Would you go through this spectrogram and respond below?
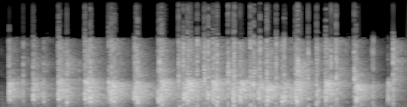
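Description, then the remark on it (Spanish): Audience applause on the interview show Célebres Entrevistas, welcoming the guest E.T. the extraterrestrial: a dense stretch of many hands clapping at a brisk, steady pace, fairly loud and sustained for about four seconds with no voices over it. “Un gran aplauso para el magnífico, extraordinario e increíble E.T. el extraterrestre.”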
